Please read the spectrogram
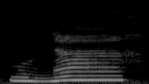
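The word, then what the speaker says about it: מוּנַח: As I mentioned before, 90% of Hebrew has the accent on the end of the word. And all of these trope names are as such.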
